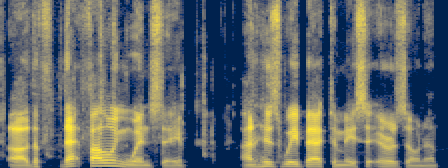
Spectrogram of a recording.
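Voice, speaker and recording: Bright-voiced man reading aloud with asides. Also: medium pitch, slight background noise. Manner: joking, breaking off to make asides. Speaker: co-host of a true-crime livestream. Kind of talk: casual reading aloud with commentary.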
